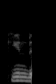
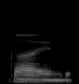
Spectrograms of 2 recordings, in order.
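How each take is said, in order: First: किंड with a short i; wrong short-i vowel. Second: काइंड with an eye sound; long-i diphthong. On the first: Teacher warning against a misreading, किंड with short i. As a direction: say किंड with i instead of ai. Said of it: "इसको किंड नहीं पढ़ेंगे". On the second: Teacher reading out "kind" for learners, काइंड with ai. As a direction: say काइंड with ai, not short i. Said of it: "आई को आई की तरह पढ़ते हैं". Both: Shown as a demonstration.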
